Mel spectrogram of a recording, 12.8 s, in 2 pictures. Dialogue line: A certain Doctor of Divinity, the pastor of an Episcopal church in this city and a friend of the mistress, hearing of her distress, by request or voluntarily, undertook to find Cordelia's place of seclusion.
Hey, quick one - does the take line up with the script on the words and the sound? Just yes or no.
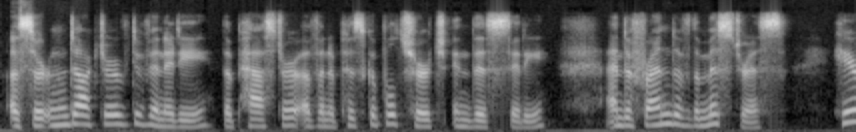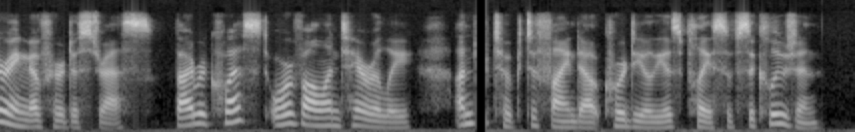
no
